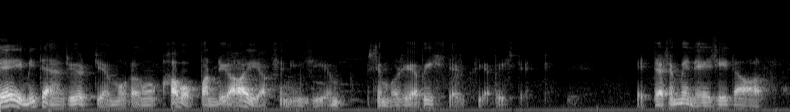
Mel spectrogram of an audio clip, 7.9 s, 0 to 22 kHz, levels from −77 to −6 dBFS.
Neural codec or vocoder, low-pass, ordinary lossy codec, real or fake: none; 19.8 kHz; none; real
